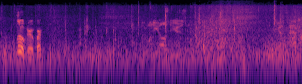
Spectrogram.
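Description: Water sloshes and laps against a boat's hull.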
